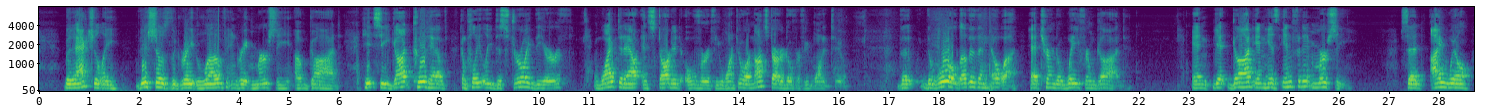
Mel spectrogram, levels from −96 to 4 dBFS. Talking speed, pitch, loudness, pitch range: 125 wpm, 140 Hz, -14 LUFS, 125-155 Hz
